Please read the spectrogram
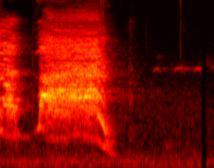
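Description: A loud, harsh scream-like cry lasting about half a second, falling in pitch as it ends, followed by near quiet with a faint thin high tone near the end.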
